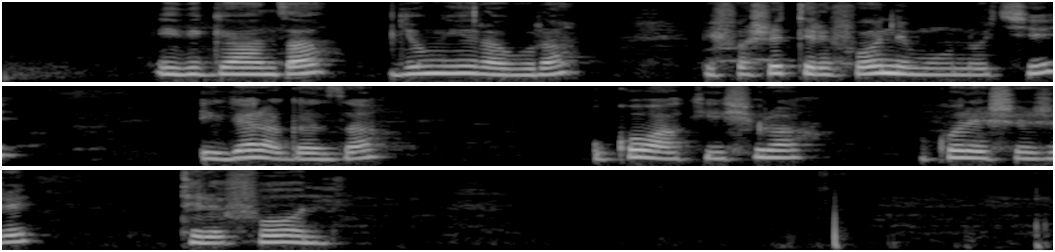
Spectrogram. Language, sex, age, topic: Kinyarwanda, female, 18-24, finance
